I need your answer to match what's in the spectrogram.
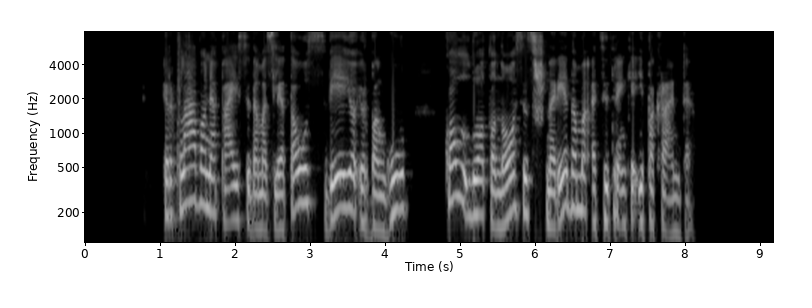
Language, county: Lithuanian, Vilnius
